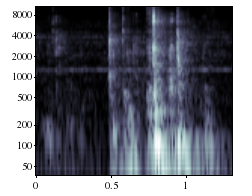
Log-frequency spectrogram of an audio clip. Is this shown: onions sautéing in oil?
no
